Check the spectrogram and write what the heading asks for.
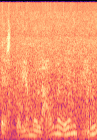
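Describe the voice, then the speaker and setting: Preacher putting on a brash truck guy, a bit high and full of himself. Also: lively intonation, brisk, background noise, close to an everyday voice. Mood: resigned. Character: boastful working-class man, a water-truck driver.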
